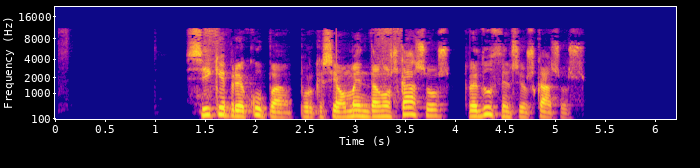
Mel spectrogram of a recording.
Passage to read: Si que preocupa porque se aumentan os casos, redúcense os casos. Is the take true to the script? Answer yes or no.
yes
